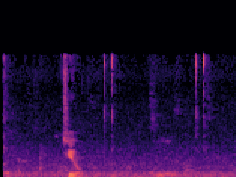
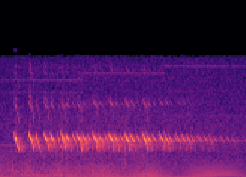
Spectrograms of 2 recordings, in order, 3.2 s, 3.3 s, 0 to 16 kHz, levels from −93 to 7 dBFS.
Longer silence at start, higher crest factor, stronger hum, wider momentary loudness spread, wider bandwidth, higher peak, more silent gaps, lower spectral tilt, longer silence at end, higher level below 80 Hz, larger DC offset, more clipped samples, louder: about the same, 0.05 s vs 0 s; first, 30 dB vs 16 dB; neither; first, 19 LU vs 15 LU; about the same, 12 kHz vs 11.5 kHz; first, -4 dBFS vs -8 dBFS; neither; first, -4.5 dB/octave vs -1.5 dB/octave; about the same, 0 s vs 0 s; first, -50 dBFS vs -56 dBFS; second, under 0.1% vs 0.1%; neither; second, -32 LUFS vs -21 LUFS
